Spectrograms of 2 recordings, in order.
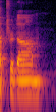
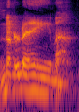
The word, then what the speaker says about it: Notre Dame: Because it's not Latin. Yeah, it's French. Huh. Notre Dame. But yeah, whenever you get into America, it's Notre Dame.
